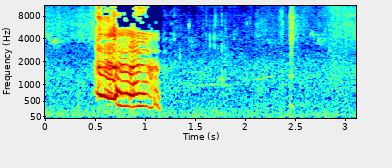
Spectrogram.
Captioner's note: gasping scream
